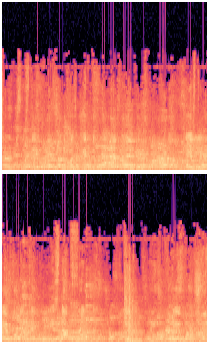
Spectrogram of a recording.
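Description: A woman speaking steadily into a microphone in a large room.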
